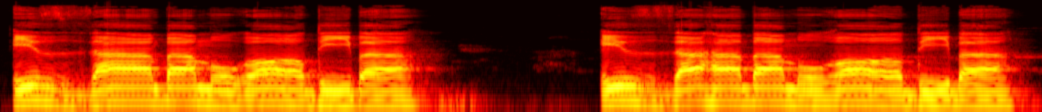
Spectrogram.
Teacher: dzal Yang pertama dimasukkan ke huruf dzal yang kedua sambil ditekan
